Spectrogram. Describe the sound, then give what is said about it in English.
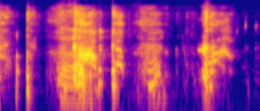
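Harsh coughing and throat clearing from a person with something caught in the throat, a series of several irregular bursts, some short and sharp, others longer and rasping with a strained voiced tone, separated by brief pauses and without talk. “I'm so sorry. I got something stuck in my throat”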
